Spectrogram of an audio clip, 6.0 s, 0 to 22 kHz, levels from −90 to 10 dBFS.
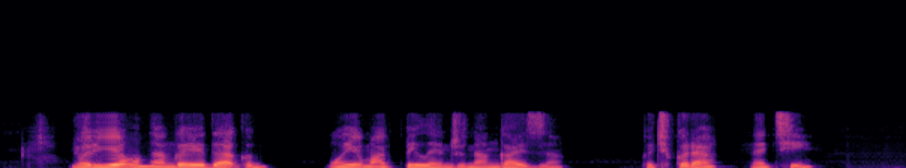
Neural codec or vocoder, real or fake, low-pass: codec, 16 kHz in and 24 kHz out, 0.8 kbps, FocalCodec, streaming, 65536 codes; fake; 7.2 kHz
